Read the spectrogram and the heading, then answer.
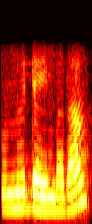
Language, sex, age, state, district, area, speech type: Malayalam, female, 30-45, Kerala, Kannur, rural, conversation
